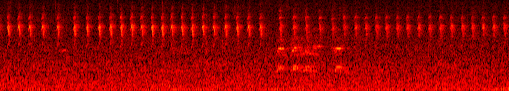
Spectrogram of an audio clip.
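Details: A sunbird singing in a backyard garden in rural Vietnam gives a long, even run of thin, high, sharp notes, about two or three a second, while a lower, softer call briefly joins in midway.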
